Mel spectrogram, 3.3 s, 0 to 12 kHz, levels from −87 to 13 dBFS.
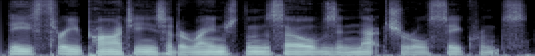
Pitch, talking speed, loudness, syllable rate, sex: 95 Hz, 160 wpm, -19 LUFS, 5.8 syllables/s, male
